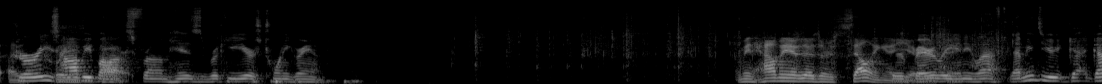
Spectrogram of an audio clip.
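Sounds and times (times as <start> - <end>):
foil wrapper crinkling: 4.5 - 10.4.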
